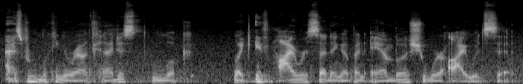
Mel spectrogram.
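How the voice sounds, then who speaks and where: A man's voice: deep voice, normal speed, sharp tone, slight background noise. A man chatting casually as a player in a tabletop role-playing game. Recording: prominent music bed behind voice. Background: background music score.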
